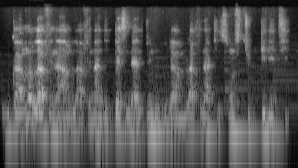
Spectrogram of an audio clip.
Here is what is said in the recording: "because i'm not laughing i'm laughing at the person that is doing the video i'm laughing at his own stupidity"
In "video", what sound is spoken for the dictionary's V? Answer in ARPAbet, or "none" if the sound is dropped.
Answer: W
